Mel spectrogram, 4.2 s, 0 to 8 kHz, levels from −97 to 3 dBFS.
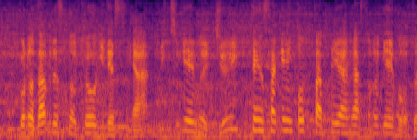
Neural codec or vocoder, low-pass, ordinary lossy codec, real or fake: codec, 16 kHz, 8 kbps, FreqCodec, smaller model; none; none; fake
